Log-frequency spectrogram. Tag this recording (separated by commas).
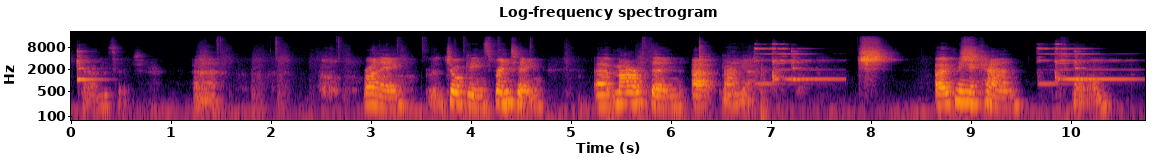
Speech, inside a small room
